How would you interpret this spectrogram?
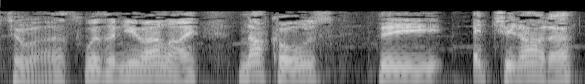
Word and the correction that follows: echidna: Echidna. Echidna. It's a tribe. Play some Sega. – It looks like it's spelled like Enchinada. – Okay, it's not.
